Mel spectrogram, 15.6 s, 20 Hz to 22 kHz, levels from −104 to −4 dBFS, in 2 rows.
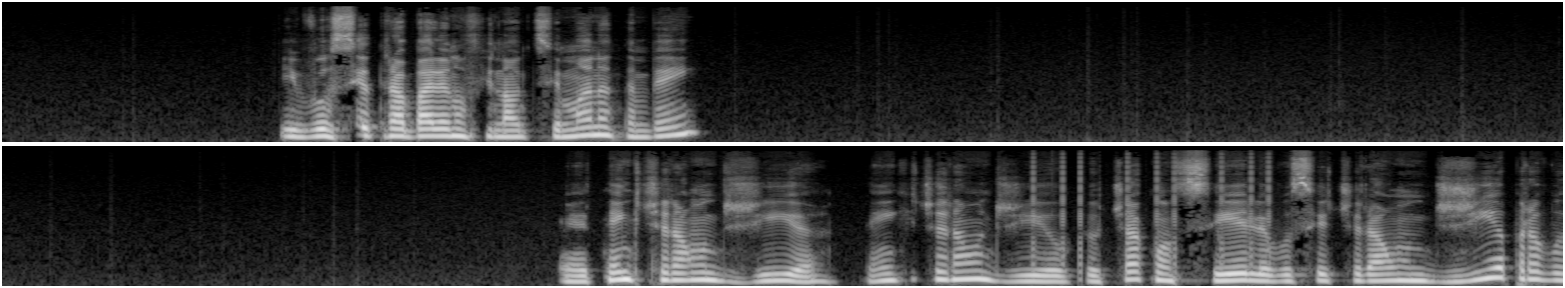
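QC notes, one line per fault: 12.95–14.15 s, GSM signalling bursts: a galloping dit-dit-dit of short buzzes at about 217 Hz sits roughly 15 dB under the speech. A nearby 2G handset is radiating short groups of transmit pulses, and the audio circuitry rectifies that RF, turning the pulse envelope into audible clicks with a 217 Hz buzz. The brief, clustered pattern rather than a steady drone suggests the phone was signalling to the network, not carrying a call.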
